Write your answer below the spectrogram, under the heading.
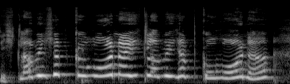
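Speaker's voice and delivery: mock weeping and aghast, pitched way up high. Retelling what a man said on the phone, imitating someone crying, horrified. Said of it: "weinend und richtig... Entsetzt".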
